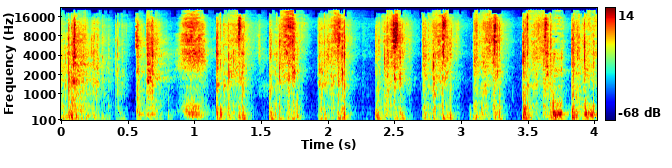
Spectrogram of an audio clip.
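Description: Two mixed oracle card decks, Sacred Geometry of Relationships and Sacred Geometry Activations, being shuffled by hand: a close, steady run of crisp riffling bursts, about ten in four seconds, with brief pauses between, no voices.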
